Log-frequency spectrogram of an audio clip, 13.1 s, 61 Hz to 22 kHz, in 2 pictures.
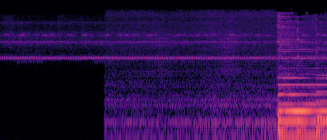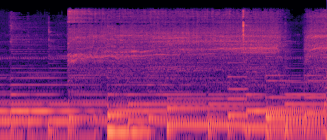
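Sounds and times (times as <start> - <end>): high-pitched insect trill: 0.0 - 6.7
music: 5.4 - 13.0.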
